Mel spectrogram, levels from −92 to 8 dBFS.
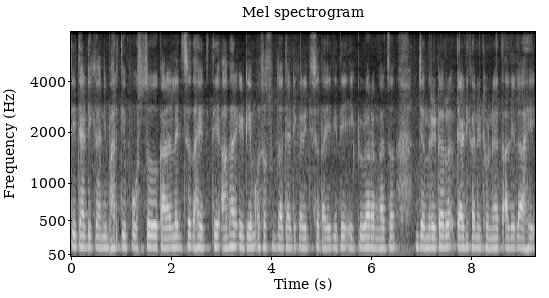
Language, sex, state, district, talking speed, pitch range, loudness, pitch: Marathi, male, Maharashtra, Pune, 170 wpm, 140-150 Hz, -15 LUFS, 140 Hz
